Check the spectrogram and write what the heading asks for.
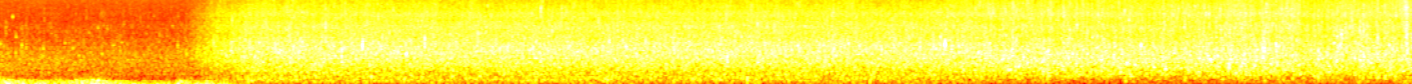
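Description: Background music ending about two seconds in, then the steady rush of a small mountain creek's running water.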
